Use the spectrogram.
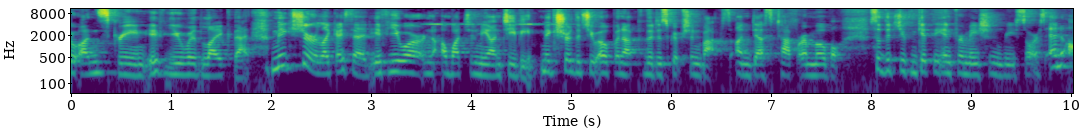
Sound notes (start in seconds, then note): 3.0 timer beeps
